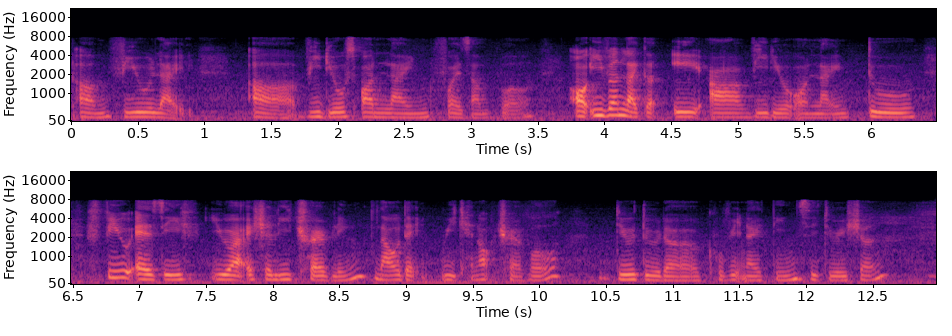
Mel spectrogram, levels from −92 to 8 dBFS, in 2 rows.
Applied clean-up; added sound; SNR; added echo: none; none; none; none.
